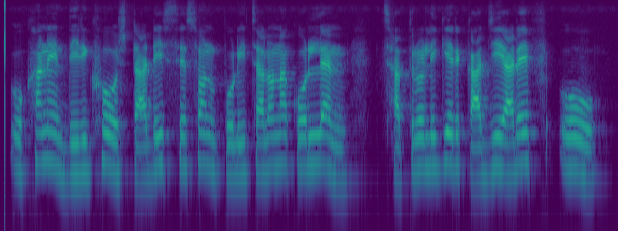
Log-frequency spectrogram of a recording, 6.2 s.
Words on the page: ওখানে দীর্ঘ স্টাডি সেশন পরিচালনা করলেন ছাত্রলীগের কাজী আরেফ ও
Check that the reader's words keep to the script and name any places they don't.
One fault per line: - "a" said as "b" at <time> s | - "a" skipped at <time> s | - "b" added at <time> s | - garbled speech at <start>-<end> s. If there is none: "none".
none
